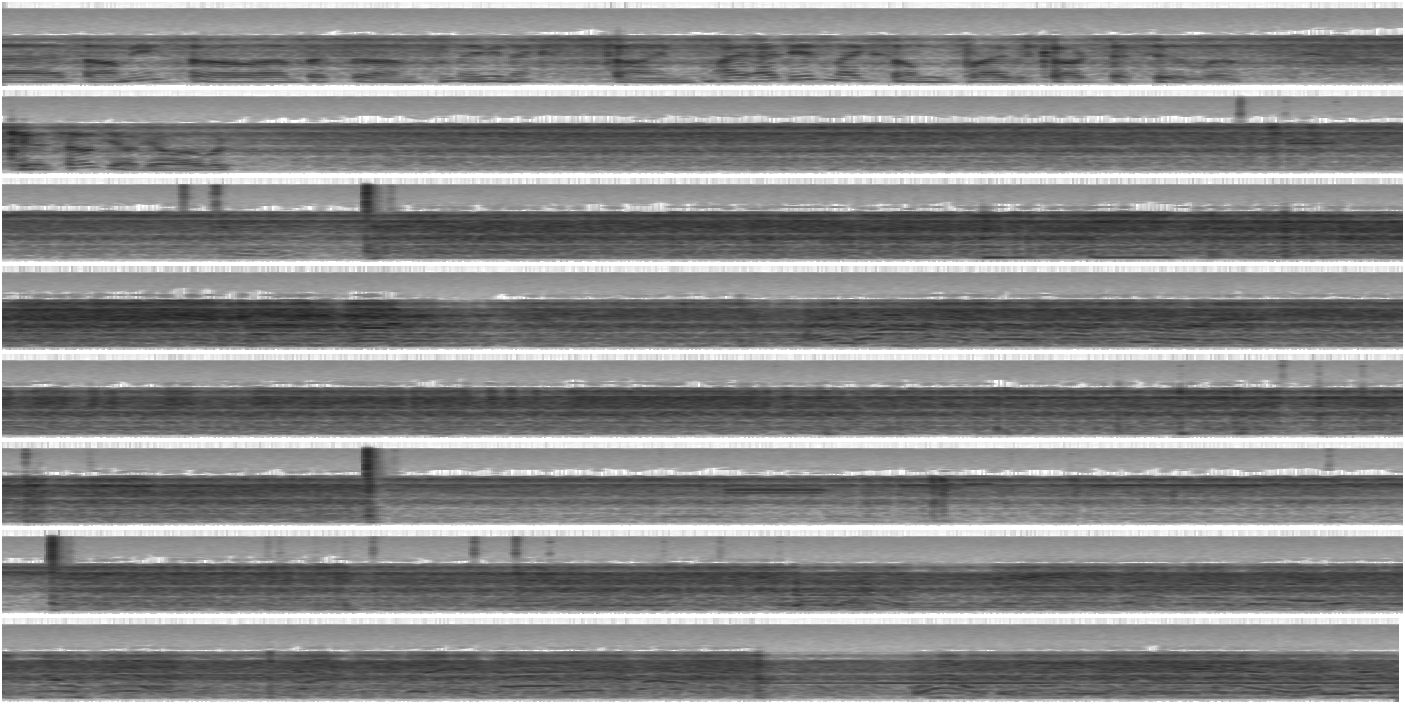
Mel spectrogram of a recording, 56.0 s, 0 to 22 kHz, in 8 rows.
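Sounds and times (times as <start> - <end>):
radio static hiss: 0.0 - 56.0.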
